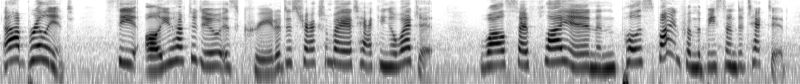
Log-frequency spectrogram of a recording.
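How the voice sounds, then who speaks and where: A woman's voice: high voice, animated, normal speed, sharp tone, slight background noise. A woman voicing a boastful, gallant little male moogle adventurer from a video game, with a pompous manner. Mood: excited, proud. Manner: pompous, florid heroic speech. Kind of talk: reading game dialogue in character.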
